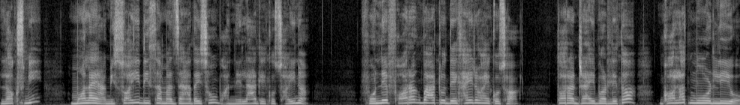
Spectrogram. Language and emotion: Nepali, fearful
